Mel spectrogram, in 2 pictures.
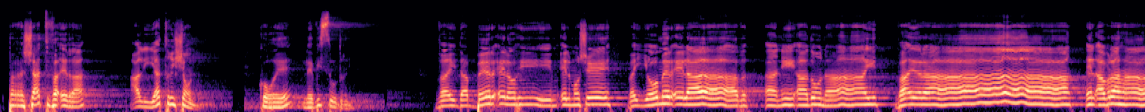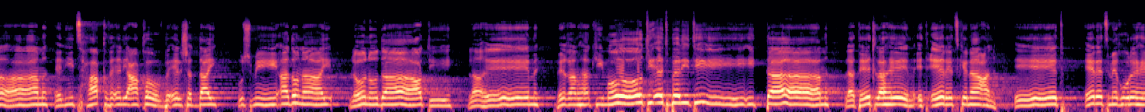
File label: recorded tanach parshat vaeira sefardi yerushalmi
